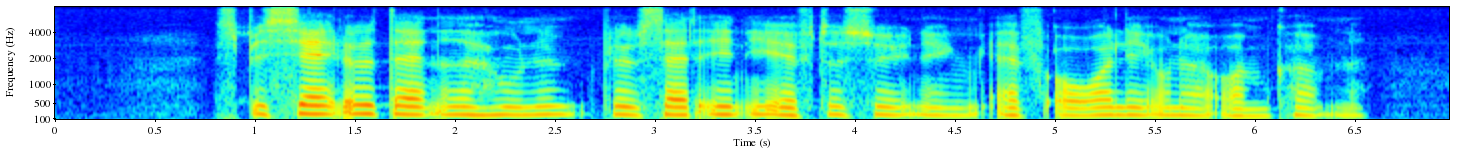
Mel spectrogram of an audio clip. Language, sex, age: Danish, female, 23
